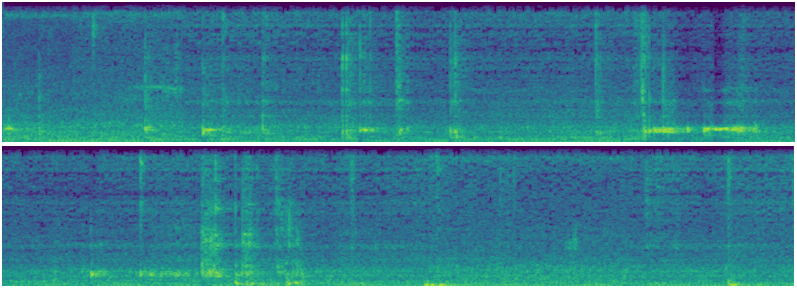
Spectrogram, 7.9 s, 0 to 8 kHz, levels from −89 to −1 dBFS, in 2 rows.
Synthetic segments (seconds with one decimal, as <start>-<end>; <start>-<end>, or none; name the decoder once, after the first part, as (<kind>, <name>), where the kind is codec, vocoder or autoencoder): 0.9-6.1 (codec, SNAC); 7.1-7.9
